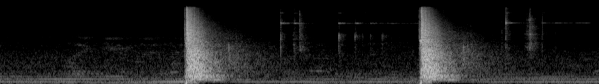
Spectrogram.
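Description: Two pistol shots from a custom 1911, a little over two seconds apart, each with a short echoing tail and followed by a few light metallic ticks.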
